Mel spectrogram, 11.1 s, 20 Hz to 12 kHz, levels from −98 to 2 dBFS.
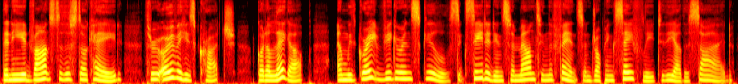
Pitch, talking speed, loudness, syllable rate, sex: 210 Hz, 175 wpm, -18 LUFS, 4.8 syllables/s, female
